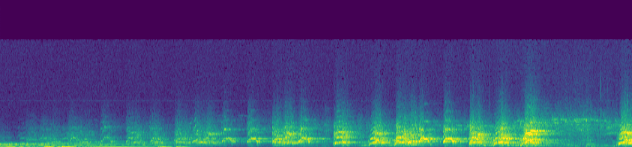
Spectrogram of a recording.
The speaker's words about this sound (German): Die Zwinge eines Hundezüchters sind keine angenehme Nachbarschaft. Man kann Rassehunden alles Mögliche beibringen, nur das Bellen kann man ihnen nicht abgewöhnen. Die Besitzer der Hundefarm wollten das auch keineswegs.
